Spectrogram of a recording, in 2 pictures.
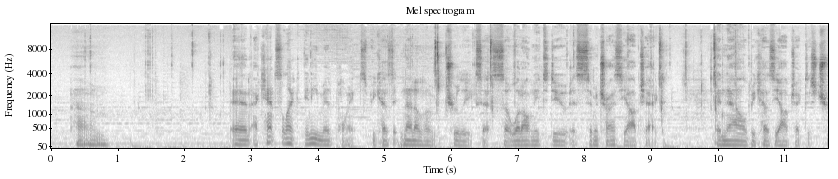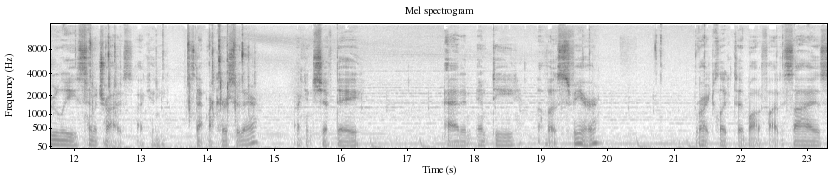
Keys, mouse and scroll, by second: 0.4 click, 1.3 scroll down 1, 1.7 middle click, 2.2 scroll up 1, 3.7 click, 4.9-5.2 scroll down 1, 5.7 alt+x, 6.2 scroll down 1, 6.6 shift+middle click, 7.6 click, 8.9-9.2 scroll up 2, 9.2 shift+middle click, 9.9 shift+middle click, 10.2 scroll up 1, 11.9 click, 12.1 shift+click, 12.4 shift+s, 13.1 click, 13.7 shift+middle click, 14.1 Tab, 14.4 shift+a, 19.5 click, 20.6 right click, 21.2 click, 23.1 click.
